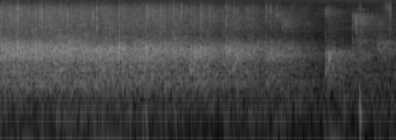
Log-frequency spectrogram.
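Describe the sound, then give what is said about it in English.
Audience applause welcomes a guest to the stage at a morning faith gathering, dense continuous clapping that holds steady, then thins and fades out near the end. “Won't you give Miranda a huge hand as she comes this morning?”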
